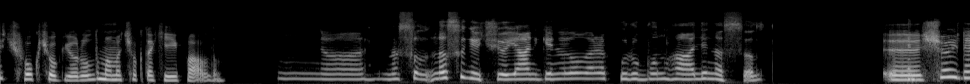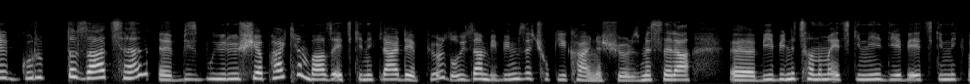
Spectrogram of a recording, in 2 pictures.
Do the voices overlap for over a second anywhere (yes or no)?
no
